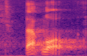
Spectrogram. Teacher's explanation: qaf sukun, qalqalah sughra dipantulkan ya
